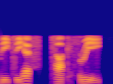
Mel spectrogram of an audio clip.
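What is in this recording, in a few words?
DTF Tac 3, Computer Voice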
